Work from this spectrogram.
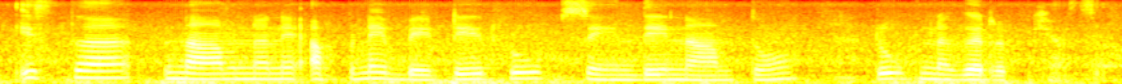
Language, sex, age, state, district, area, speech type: Punjabi, female, 18-30, Punjab, Rupnagar, urban, spontaneous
